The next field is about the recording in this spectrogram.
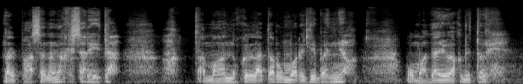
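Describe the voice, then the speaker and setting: A man playing an earnest, suspicious young son and partner in an Ilocano audio drama, with a husky voice. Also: lowish voice, fairly even intonation, fast talker, a bit bright, a little hiss or hum, lightly acted. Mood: uneasy.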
